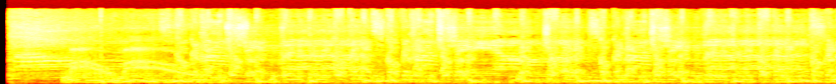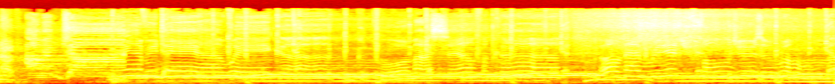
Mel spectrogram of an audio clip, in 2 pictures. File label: american jingle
